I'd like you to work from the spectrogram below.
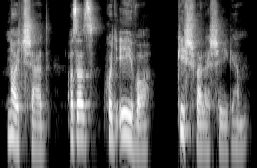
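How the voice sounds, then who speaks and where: A woman's voice: on the low side, husky. A woman voicing Adam, a timid, flustered young man who stammers and speaks bashfully in a storybook reading.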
